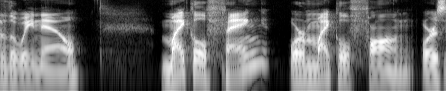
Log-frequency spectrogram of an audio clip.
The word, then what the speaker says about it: Feng: Well, technically in Chinese, it's Feng. So it could be like Michael Feng, but I think I've kind of grown up and everyone's been saying like Michael Fang, like kind of pronouncing it as if the E was an A.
